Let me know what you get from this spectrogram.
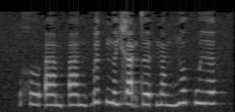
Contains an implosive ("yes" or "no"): yes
